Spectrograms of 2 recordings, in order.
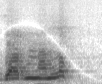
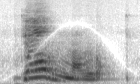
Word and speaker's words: Yarnalop: No es como él, bueno, la pronuncia que dice Yarnalop, sino Yarnalop. Es acentuando el ya.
